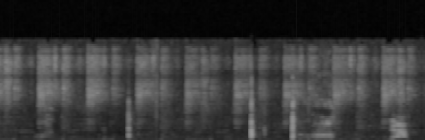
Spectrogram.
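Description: Beach tennis paddles striking the ball in a rally: about four sharp knocks a second or so apart, over faint background music.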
